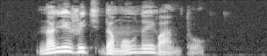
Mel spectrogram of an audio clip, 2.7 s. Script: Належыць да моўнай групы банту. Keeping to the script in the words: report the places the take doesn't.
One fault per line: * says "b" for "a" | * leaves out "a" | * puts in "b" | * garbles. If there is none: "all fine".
* leaves out "групы"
